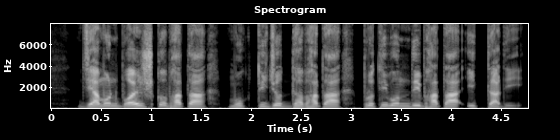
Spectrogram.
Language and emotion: Bengali, neutral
